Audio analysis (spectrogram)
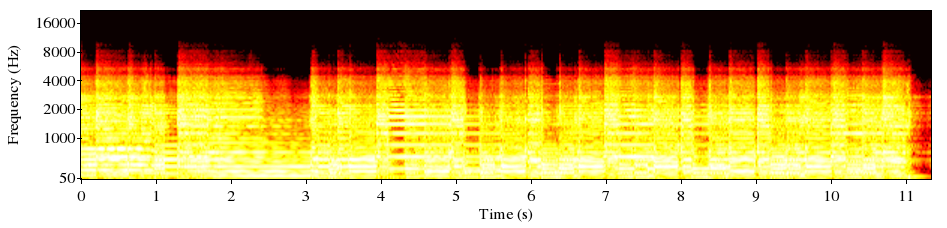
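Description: Electric guitar run through distortion and chorus effects plays a part of a song, a dense, sustained, driving passage that is loud and continuous and fades out at the end.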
